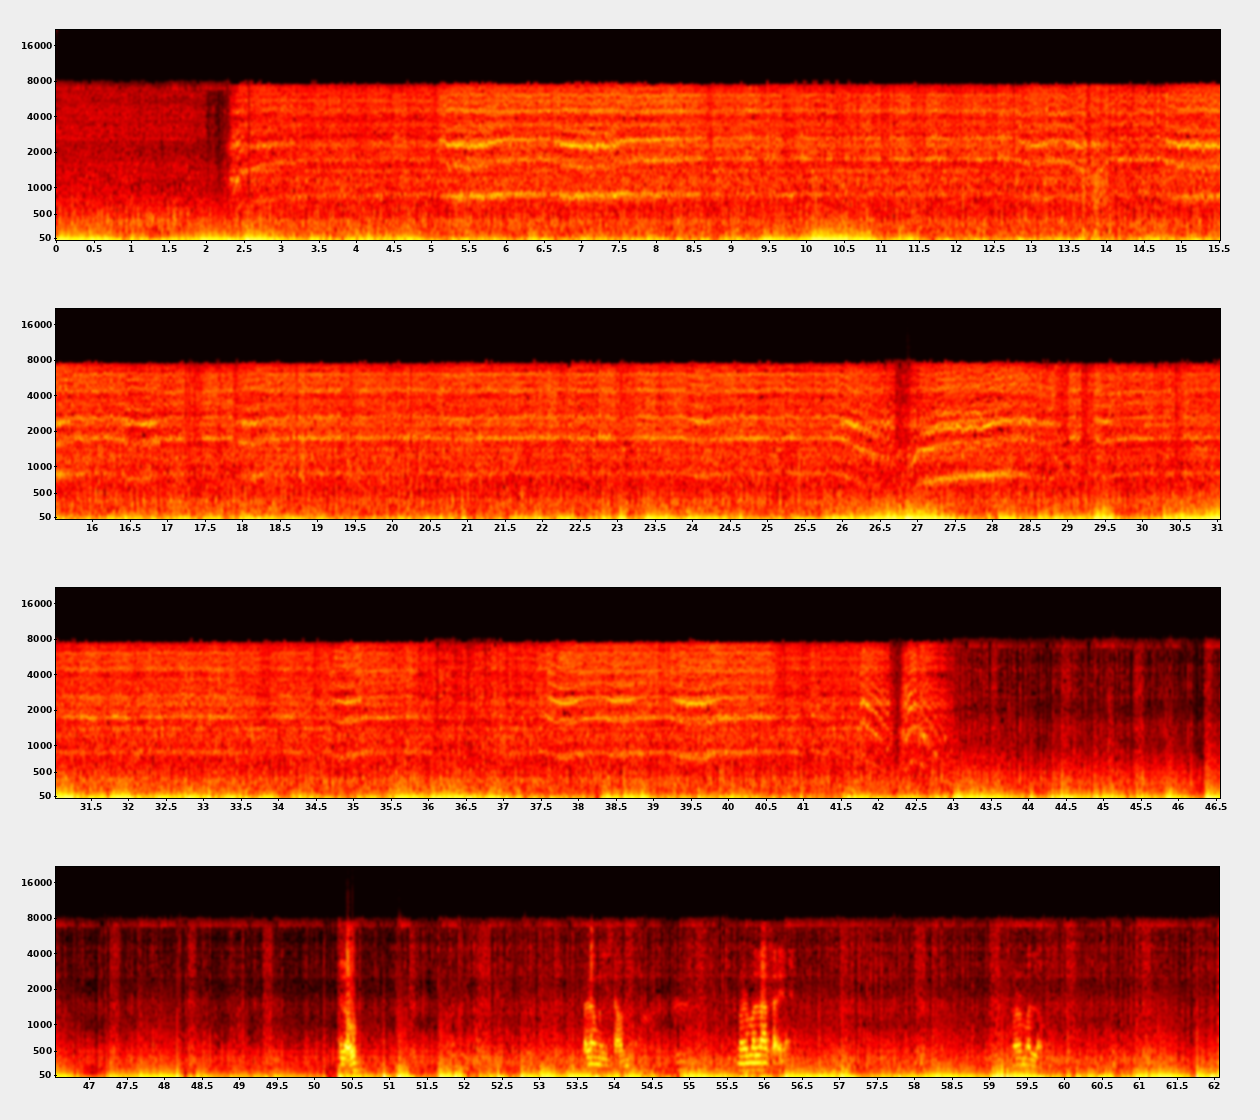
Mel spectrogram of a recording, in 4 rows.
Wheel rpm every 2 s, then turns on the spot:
110, 230, 220, 230, 230, 230, 220, 220, 230, 230, 230, 230, 120, 220, 230, 230, 230, 230, 230, 230, 70, 0, 0, 0, 0, 0, 0, 0, 0, 0, 0.
none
